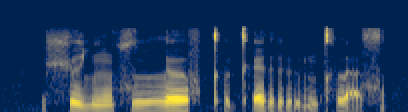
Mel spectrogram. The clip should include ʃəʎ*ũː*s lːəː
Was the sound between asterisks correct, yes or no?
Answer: yes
